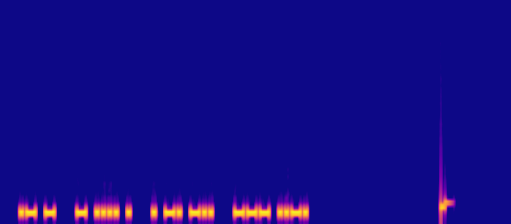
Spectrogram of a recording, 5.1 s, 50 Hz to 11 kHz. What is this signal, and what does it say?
Morse code, heard as a keyed tone, about 38 wpm, 700 Hz. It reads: AT THE END OF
